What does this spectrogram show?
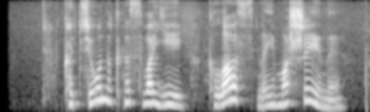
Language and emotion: Russian, positive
